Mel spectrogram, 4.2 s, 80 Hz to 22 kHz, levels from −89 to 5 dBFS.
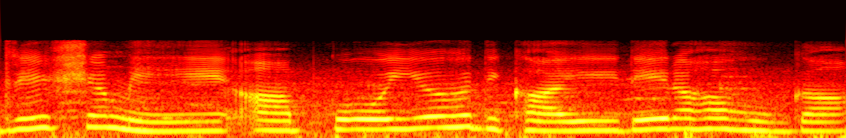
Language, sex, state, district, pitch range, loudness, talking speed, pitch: Hindi, female, Punjab, Pathankot, 240-285 Hz, -14 LUFS, 115 wpm, 260 Hz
